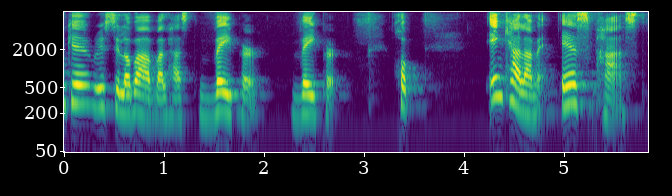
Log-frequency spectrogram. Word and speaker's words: vapor: اولین کلمه درس امروز vapor هست. Vapor. خب همونطور که میبینید باز او آر آخر به شکل شوا تلفظ میشه.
